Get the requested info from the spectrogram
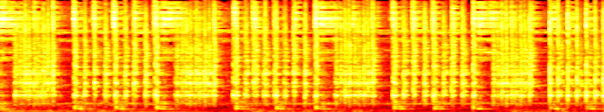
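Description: Kerala singari melam percussion: chenda drums beaten in fast, dense strokes over a steady ringing cymbal tone. Deeper drum beats pulse two or three times a second, and the phrase breaks off briefly about every two and a half seconds.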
